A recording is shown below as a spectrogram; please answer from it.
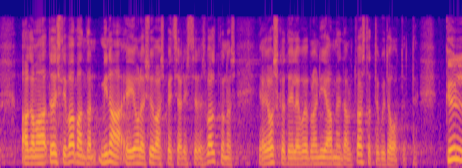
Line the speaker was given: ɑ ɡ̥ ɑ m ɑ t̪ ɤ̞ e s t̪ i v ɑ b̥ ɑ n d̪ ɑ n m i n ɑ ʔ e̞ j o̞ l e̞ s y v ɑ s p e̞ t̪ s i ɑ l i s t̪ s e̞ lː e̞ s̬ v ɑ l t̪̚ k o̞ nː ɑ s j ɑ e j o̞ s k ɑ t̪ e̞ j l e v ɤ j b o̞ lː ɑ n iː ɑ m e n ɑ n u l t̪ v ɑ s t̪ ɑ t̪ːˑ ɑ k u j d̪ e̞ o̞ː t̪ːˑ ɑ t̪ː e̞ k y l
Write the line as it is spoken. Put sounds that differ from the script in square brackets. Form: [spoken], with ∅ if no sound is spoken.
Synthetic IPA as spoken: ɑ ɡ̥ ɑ m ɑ t̪ ɤ̞ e s t̪ i v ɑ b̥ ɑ n d̪ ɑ n m i n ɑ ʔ e̞ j o̞ l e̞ s y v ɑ s p e̞ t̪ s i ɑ l i s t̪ s e̞ lː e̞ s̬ v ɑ l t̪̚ k o̞ nː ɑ s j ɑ e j o̞ s k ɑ t̪ e̞ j l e v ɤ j b o̞ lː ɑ n iː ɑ m e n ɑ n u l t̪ v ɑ s t̪ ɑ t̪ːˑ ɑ k u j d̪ e̞ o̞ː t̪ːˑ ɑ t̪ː e̞ k y l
